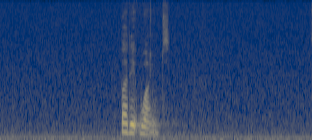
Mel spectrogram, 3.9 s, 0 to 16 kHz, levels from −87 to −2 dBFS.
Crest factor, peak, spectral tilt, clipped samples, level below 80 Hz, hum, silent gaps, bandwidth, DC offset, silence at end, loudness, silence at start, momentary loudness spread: 22 dB; -18 dBFS; -5 dB/octave; under 0.1%; -60 dBFS; none; none; 16 kHz; under 0.1%; 0 s; -35 LUFS; 0 s; 20 LU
